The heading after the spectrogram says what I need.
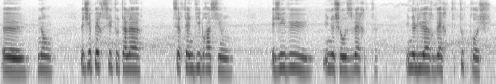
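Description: A woman's voice: medium pitch, little pitch movement, slow, a little mellow, slight background noise, natural voice. A woman reading the lines of a frightened male polar geologist in an audiobook, murmuring anxiously. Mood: uneasy. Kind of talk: audiobook character voice.

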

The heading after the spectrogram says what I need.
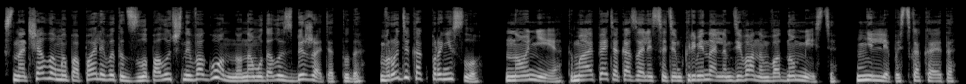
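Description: A woman's voice: medium pitch, quick pace, few pauses, no echo, studio quality, close to an everyday voice. A woman reading an audiobook, voicing an injured, weary male police major who complains in an exasperated way. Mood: pleading.

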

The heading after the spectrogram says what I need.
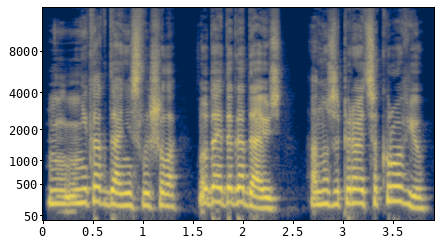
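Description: A man reading an audiobook, voicing a brash, impatient young woman apprentice mage with a raised pitch. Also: brisk, gravelly.

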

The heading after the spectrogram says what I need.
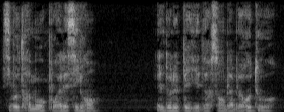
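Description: A grave, composed doctor speaks in calm, measured, gentle tones, as a male audiobook reader puts him on. The voice is mellow and a little husky. It sounds like a storybook reading. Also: fairly low pitch.

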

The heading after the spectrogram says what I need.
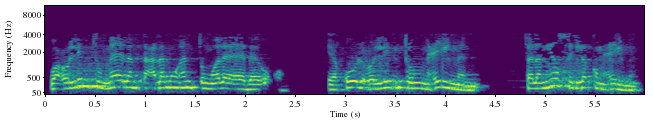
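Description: Egyptian man, sheikh, brisk text reading, casual asides, echoey room, tinny phone-like sound, faint hiss. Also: fairly high pitch. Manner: switches between formal reading and casual asides, thinking aloud. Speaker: sheikh reading and explaining a Quran commentary. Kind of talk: classical text reading with colloquial explanation.

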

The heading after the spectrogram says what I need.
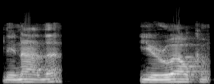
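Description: A man teaching English in a recorded audio lesson, repeating phrases slowly and clearly for learners to translate. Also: medium pitch, monotone, a bit bright. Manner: slow, deliberate drilling with repeated phrases. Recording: echoey, dull lo-fi audio.

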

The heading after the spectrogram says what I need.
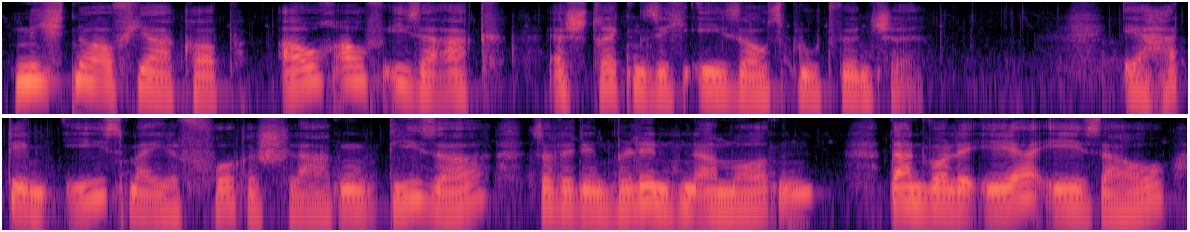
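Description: Formal radio-reading narrator, measured and even, mid-range voice. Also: mid-range voice, slightly rough. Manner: measured, formal storytelling delivery. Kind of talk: scripted literary narration.

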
